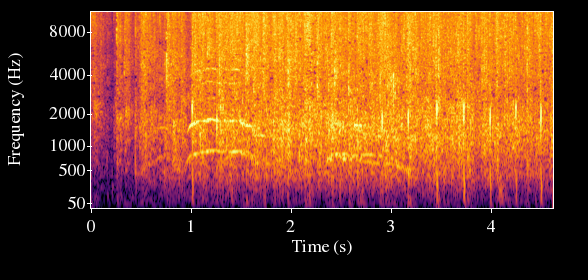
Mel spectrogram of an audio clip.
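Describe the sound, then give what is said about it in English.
An audience at a candidates forum in Belfast breaks into sustained applause, many hands clapping in a dense, steady wash that stays fairly loud throughout, with a couple of faint rising whoops or whistles mixed in. “I would like to give a big round of applause.”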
